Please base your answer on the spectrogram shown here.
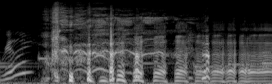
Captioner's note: hard laughter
